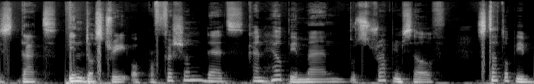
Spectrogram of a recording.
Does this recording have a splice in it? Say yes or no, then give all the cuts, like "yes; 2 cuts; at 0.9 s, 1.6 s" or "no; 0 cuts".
no; 0 cuts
